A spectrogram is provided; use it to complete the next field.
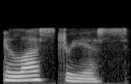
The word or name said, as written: illustrious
